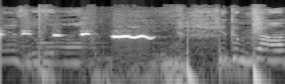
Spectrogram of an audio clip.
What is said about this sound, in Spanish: Es que aparte del silbido del principio que no me sale...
